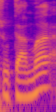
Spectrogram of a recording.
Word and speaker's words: Sudamek: Sudamek itu bahasa Pali, Su dengan Dhamma sebetulnya, tapi dibacanya Sudama, ada tambahan huruf K, Sudamek gitu ya.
